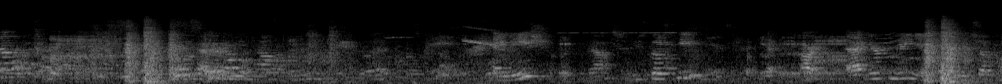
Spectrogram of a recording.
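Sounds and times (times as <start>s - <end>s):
pig squealing and grunting: 0.4s - 1.2s, 7.6s - 8.7s.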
